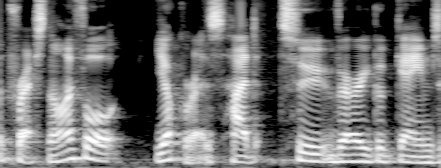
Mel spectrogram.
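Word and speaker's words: Gyökeres: on Sky Sports where Guyarez Yokarez actually we got to pronounce it properly. I got told off for that. And there's no esh either which I learned recently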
